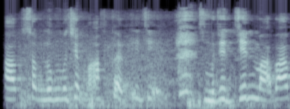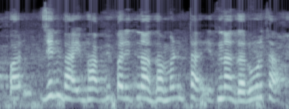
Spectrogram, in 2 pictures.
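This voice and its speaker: A very high, almost childlike voice over noticeable background noise: a woman playing a distraught young wife in a cartoon family melodrama. She pleads tearfully and stumbles over repeated words, full of remorse and desperation. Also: moderate pace.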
